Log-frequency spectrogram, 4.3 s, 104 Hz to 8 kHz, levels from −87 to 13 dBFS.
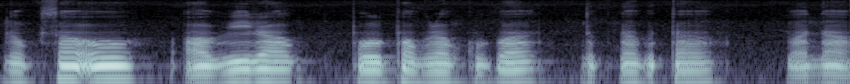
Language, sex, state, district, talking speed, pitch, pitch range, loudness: Garo, male, Meghalaya, South Garo Hills, 85 wpm, 105 Hz, 100-115 Hz, -16 LUFS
